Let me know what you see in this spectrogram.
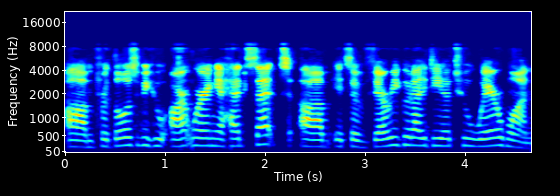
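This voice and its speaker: A woman at a medium pitch. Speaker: board liaison of an educators' association. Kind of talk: online meeting presentation. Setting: online video meeting. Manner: fast.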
